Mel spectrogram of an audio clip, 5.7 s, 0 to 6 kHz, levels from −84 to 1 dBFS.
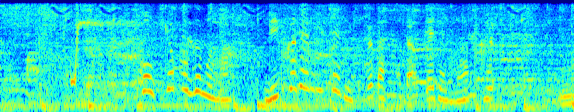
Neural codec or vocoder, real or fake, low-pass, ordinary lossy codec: codec, 16 kHz in and 24 kHz out, 2.2 kbps, FireRedTTS-2 codec; fake; 5.4 kHz; none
